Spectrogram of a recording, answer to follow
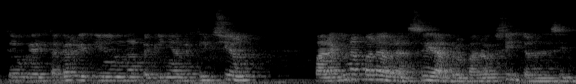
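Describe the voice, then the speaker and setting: Echoey, distant Argentine man teaching. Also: fairly high pitch. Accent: Argentine Spanish. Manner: patient explaining, checks in with a questioning "sí?" after each point. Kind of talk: classroom lecture. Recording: very echoey room, voice far from the mic, faint noise.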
